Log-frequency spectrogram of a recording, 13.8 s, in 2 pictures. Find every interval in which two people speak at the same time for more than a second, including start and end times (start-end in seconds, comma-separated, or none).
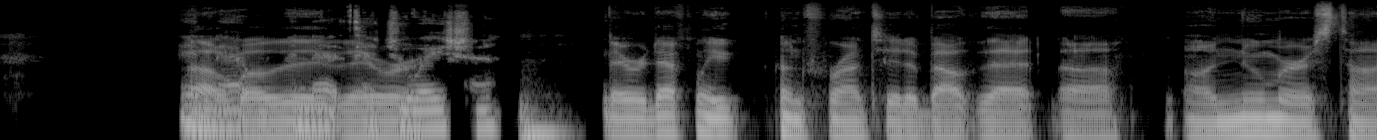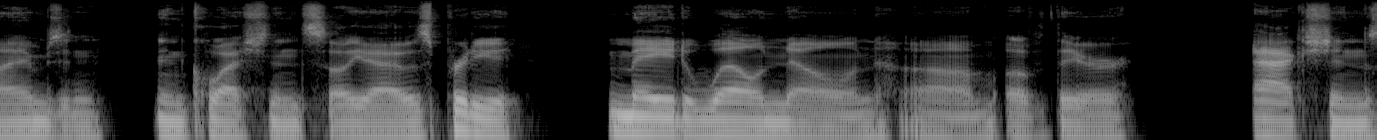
0.9-2.2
